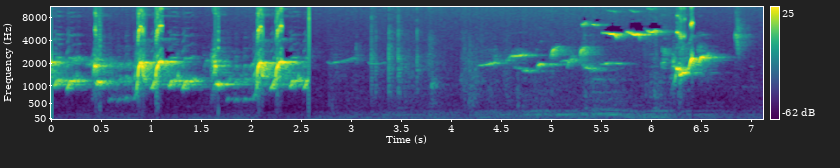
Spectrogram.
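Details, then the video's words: White-rumped shama song for provoking another bird to sing: loud repeated double-toned phrases with sharp clicks for about two and a half seconds, then faint distant whistles over low background noise, and a closing upward slur. "KICAUAN MURAI BATU merangsang EMOSI jadi NYAUT GACOR NGEPLONG BONGKAR MATERI | PANCINGAN MURAI"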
